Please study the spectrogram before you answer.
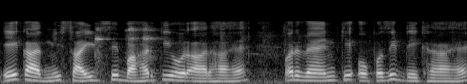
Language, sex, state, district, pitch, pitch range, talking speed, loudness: Hindi, female, Punjab, Pathankot, 170 Hz, 155-200 Hz, 215 wpm, -19 LUFS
